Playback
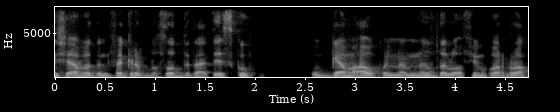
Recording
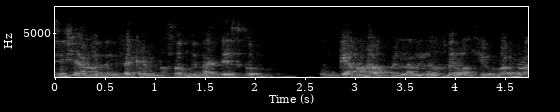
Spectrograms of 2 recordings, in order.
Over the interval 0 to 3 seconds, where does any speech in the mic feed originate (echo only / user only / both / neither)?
echo only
